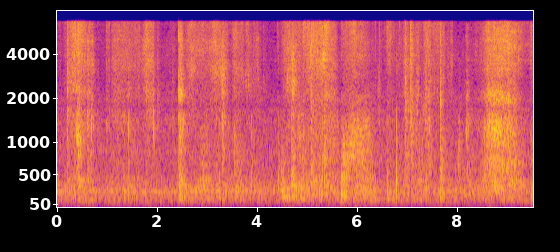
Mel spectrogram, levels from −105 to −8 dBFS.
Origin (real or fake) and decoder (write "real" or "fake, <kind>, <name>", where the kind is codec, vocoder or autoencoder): fake, vocoder, BigVGAN v2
